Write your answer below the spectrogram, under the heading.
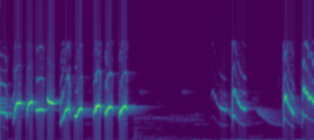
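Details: Javan white-eye (pleci) singing: a rapid run of high, thin, slurred chirps for about a second and a half, a pause, then two short bursts of sharp twittering notes. No other sounds.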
